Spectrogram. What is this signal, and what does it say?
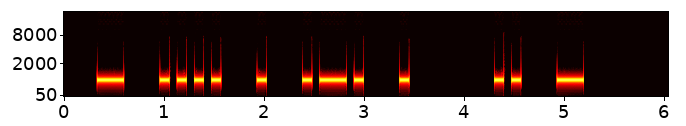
Morse code, heard as a keyed tone, about 14 wpm, spaced as for 12 wpm, 700 Hz. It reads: THERE IT
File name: Morsekurs / Witze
